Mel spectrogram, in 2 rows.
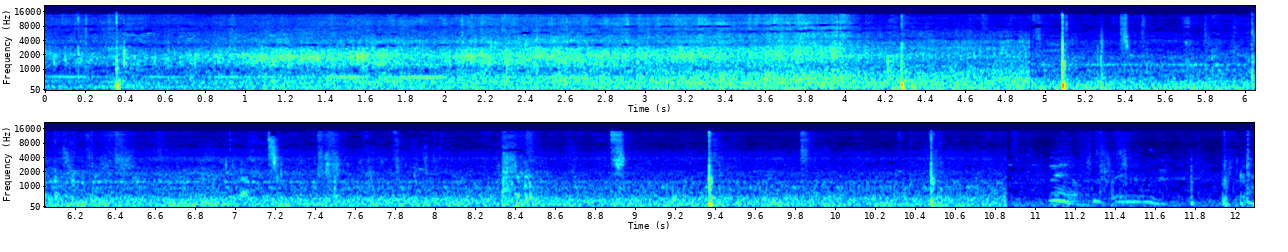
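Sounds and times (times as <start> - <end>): basketball bouncing on hard court: 4.2 - 6.5, 7.2 - 10.7.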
